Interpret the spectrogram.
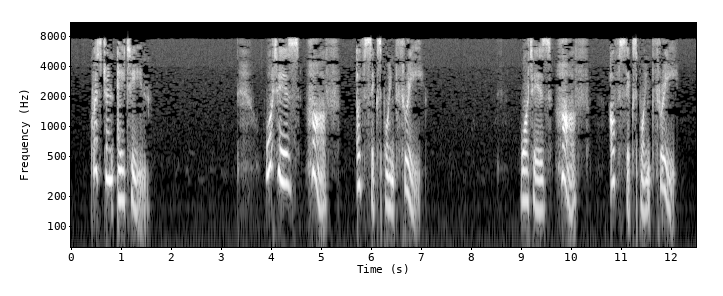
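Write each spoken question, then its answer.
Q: What is half of 6.3?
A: 3.15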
